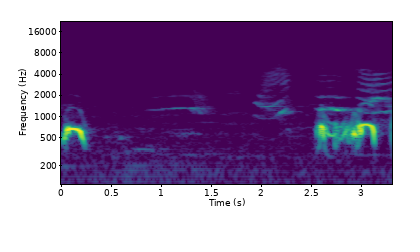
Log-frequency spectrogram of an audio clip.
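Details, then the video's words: Decoy spotted dove cooing. A single short coo opens, then soft scattered sounds, then a hoarse run of wavering low coos near the end. "Chim Cu Mồi thúc gù sung"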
